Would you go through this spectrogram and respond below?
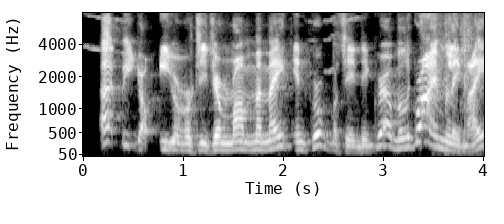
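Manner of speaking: fake Australian accent speaking gibberish. Retelling how a man who speaks no English imitates Australians, in fake Australian accent. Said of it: "Like he'll do Australian".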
